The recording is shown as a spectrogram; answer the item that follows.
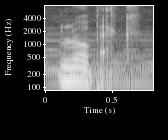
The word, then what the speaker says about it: Rabeck: The manor house, or herrgård, in question is to be called Rabeck, pronounced something like Robeck, though that is not its name.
